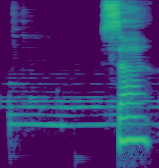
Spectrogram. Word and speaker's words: Sahuagin: Sahuagin. It's who again?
